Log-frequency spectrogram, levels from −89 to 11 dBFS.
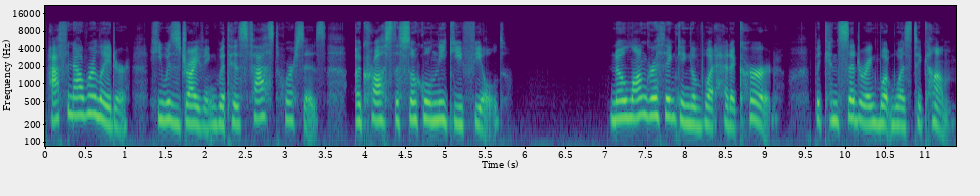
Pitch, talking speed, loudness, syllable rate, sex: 230 Hz, 145 wpm, -19 LUFS, 4.7 syllables/s, female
